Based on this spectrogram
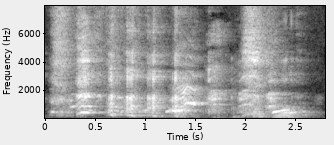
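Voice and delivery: high-pitched burst of laughing; real high laugh; laughter. Real, not acted. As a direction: crack up laughing. Players laugh at the scene.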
